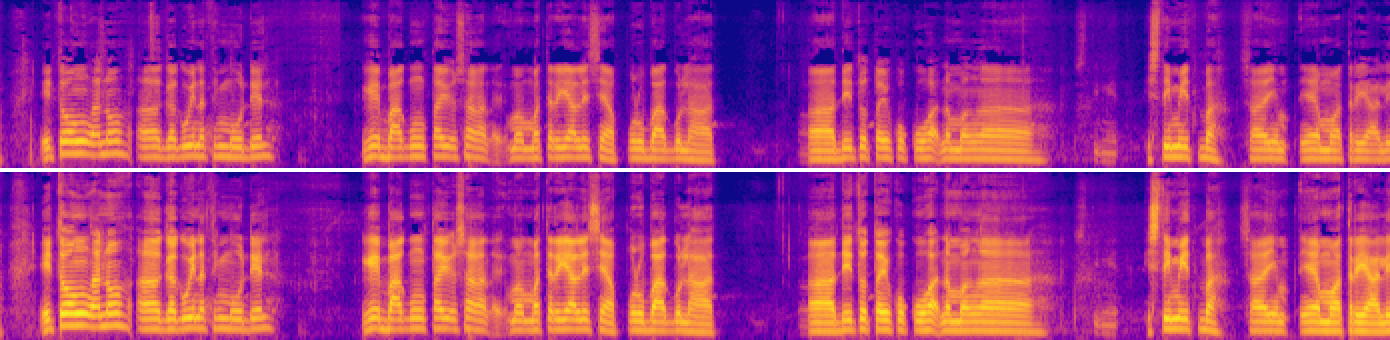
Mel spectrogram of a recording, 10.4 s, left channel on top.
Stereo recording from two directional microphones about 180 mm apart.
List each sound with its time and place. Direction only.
0.3 s speech: 5° right (ahead or behind)
1.6 s speech: 20° left (ahead or behind)
6.4 s speech: 20° right (ahead or behind)
7.2 s a man's voice: centre (ahead or behind)
9.9 s speech: 25° right (ahead or behind)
